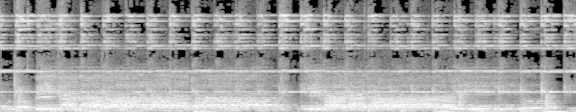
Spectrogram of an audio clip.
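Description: Devotional chanting sung in long held phrases, with small hand cymbals striking a steady beat underneath.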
